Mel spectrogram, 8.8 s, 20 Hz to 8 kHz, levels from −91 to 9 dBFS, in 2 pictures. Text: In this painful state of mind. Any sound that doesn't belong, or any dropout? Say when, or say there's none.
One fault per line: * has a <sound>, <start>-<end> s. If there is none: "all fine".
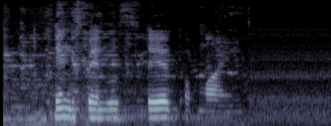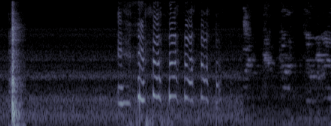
* has a thud, 4.5-4.8 s
* has a laugh, 6.0-7.5 s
